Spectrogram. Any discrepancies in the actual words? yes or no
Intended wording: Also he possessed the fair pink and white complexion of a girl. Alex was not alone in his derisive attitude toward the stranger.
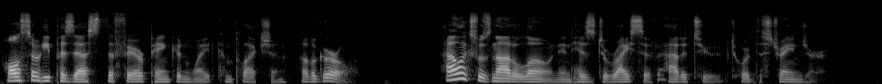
no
